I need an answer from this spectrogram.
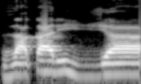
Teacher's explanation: ذال زبرزا، کاف زبر کا، را یا زیر ری، یا الف زبر یا، زکریا۔ یا کے اوپر ہم نے سختی بھی کرنی ہے اور 2 بار بھی پڑھنا ہے۔ مشدد لیٹر ہے، اس میں 2 یا ہے، ایک یا ساکن ہے اور دوسرا یا متحرک ہے۔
